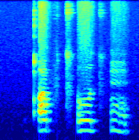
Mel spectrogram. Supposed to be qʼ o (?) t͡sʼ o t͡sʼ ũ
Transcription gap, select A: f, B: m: A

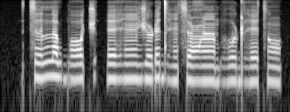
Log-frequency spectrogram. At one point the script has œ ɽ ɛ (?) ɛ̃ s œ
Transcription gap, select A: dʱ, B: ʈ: A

